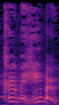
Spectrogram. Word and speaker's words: kumihimo: We've said kumihimo, Kim, 3 times now.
